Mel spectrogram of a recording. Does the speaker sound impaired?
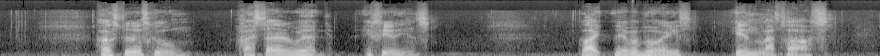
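Yes: Down syndrome; congenital.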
